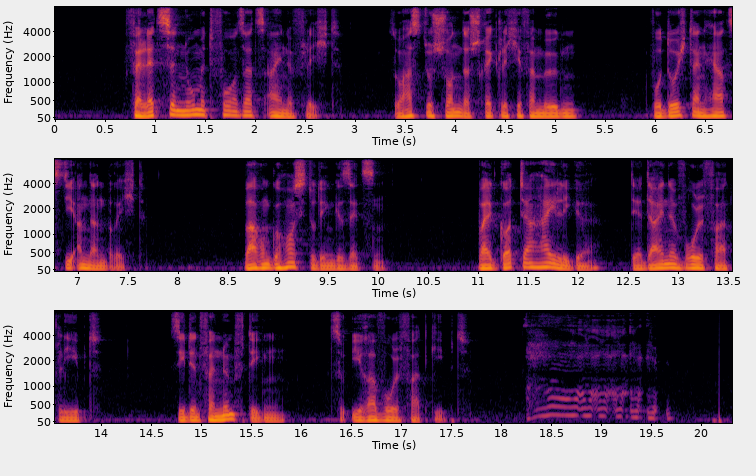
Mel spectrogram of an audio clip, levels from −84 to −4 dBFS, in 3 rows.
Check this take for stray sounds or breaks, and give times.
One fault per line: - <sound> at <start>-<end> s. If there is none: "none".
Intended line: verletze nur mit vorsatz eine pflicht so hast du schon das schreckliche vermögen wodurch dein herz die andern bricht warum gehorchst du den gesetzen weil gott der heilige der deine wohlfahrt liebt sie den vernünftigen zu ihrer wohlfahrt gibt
- laugh at 18.2-19.8 s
